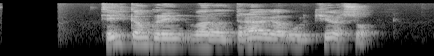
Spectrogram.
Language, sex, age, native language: Icelandic, male, 60-69, Icelandic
